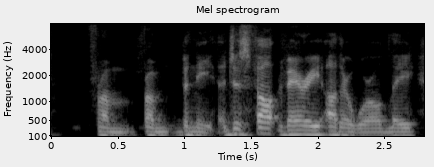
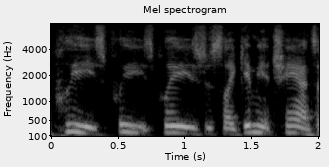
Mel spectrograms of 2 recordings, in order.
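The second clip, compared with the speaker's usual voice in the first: a lightly voiced woman pleading, pitched higher; imitating a pleading woman, higher; retold begging; 8 semitones higher, slower than usual. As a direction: mimic her begging, a touch whiny and high. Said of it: "she kept begging me".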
